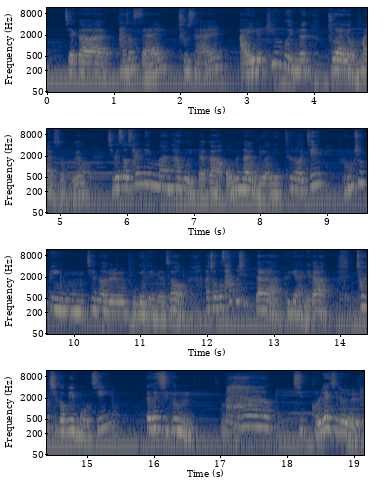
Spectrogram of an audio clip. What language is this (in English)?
Korean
